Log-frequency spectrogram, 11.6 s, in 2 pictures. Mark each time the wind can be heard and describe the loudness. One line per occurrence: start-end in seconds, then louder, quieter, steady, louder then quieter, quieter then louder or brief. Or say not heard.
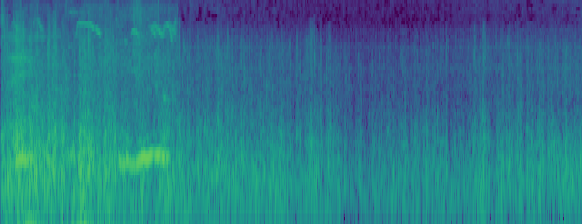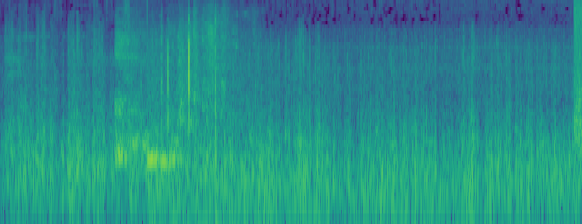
0.0-11.6 quieter then louder.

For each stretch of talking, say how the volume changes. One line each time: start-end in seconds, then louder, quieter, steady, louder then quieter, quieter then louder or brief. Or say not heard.
not heard.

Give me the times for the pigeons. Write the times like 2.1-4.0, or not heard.
0.1-1.8, 7.0-8.4.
